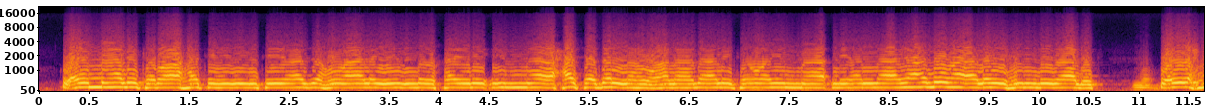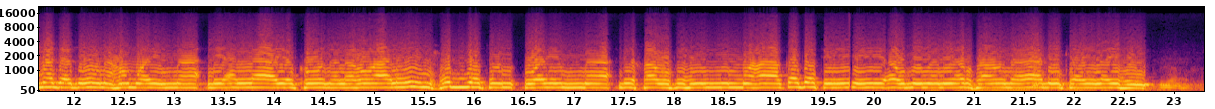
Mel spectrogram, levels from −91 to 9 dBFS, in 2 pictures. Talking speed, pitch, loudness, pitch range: 80 wpm, 190 Hz, -4 LUFS, 185-190 Hz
